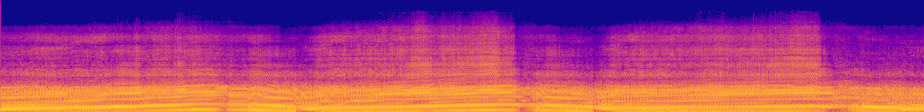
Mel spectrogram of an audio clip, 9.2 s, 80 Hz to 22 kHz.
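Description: Turbocharged BMW E36 engine held at half throttle, a loud, steady droning roar that dips and climbs in a few smooth swells, close by with no talking.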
